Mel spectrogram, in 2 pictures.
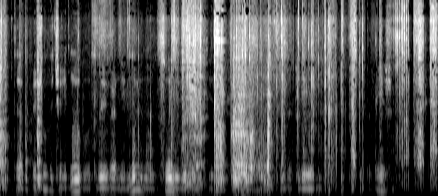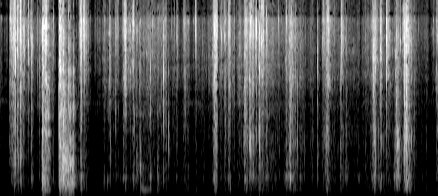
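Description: A paper envelope crinkles and rustles in hands.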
